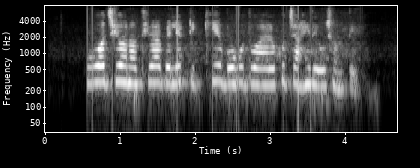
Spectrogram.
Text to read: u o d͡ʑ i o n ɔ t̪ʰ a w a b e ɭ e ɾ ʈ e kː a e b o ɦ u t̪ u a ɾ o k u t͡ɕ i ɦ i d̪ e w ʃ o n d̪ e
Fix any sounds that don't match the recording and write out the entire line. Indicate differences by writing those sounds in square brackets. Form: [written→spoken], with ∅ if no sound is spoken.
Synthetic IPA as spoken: u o d͡ʑ i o n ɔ t̪ʰ [a→i] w a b e [ɭ→l] e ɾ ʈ [e→i] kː [a→i] e b o ɦ u [t̪→d̪] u a ɾ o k u t͡ɕ [i→a] ɦ i d̪ e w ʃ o n [d̪→t̪] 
